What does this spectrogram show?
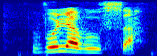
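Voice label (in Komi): "вӧлявывса", Komi-Zyrian, female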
